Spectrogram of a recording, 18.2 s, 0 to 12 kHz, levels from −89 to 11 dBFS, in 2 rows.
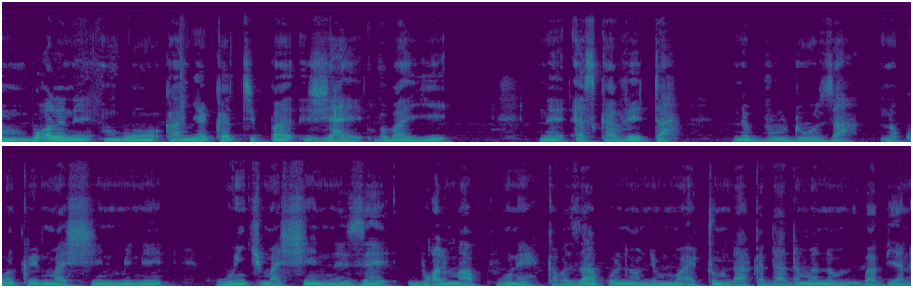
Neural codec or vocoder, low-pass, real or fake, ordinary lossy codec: none; 10.8 kHz; real; MP3, 96 kbps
